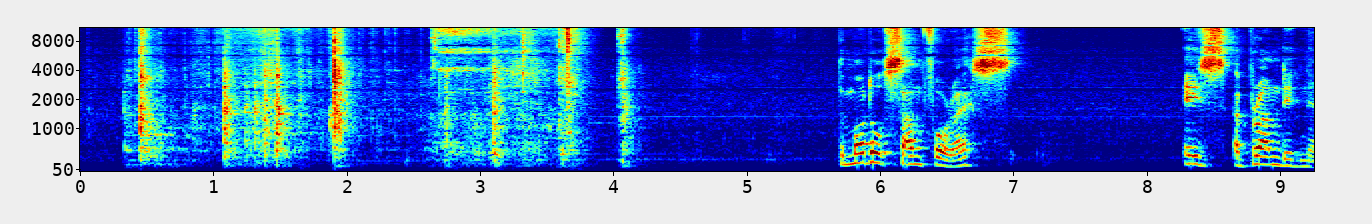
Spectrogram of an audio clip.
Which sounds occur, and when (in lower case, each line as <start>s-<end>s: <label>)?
0.0s-9.2s: mechanisms
0.2s-0.8s: generic impact sounds
1.0s-1.7s: generic impact sounds
1.0s-1.5s: surface contact
1.9s-2.1s: generic impact sounds
2.6s-3.8s: drawer open or close
4.0s-4.1s: generic impact sounds
4.5s-4.8s: surface contact
5.1s-5.2s: generic impact sounds
5.6s-7.1s: man speaking
7.1s-7.3s: generic impact sounds
8.2s-9.2s: man speaking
